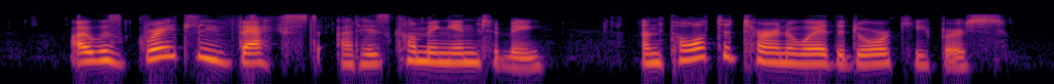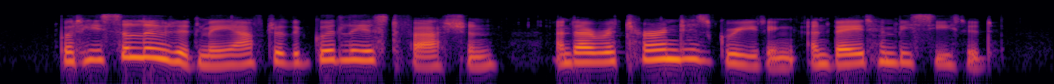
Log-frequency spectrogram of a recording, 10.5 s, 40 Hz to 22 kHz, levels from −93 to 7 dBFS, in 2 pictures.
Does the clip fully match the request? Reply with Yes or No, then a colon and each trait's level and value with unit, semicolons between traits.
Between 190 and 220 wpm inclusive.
Yes: average, 200 wpm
